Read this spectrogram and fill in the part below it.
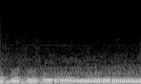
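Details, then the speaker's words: Ported FC RX7 rotary at operating temperature, taken for a drive after a month parked: deep, steady burble with even pulse, no misfire or knock, running healthy; normal running. "sounds good she's running healthy at the moment just at temperature"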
